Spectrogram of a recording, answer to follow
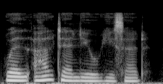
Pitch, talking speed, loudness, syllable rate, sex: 170 Hz, 220 wpm, -16 LUFS, 4.4 syllables/s, female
